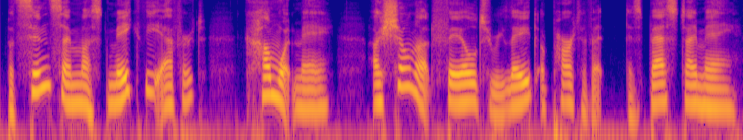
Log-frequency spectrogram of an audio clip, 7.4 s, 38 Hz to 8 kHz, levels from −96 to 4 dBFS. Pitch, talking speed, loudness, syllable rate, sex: 165 Hz, 195 wpm, -18 LUFS, 4.5 syllables/s, female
